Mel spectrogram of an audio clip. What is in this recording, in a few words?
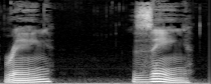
"ring" "zing"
